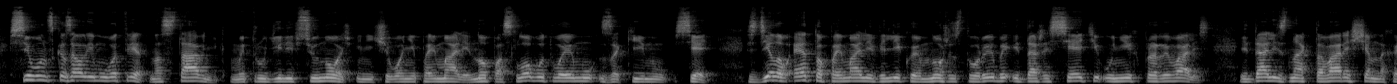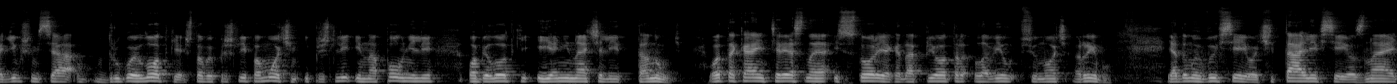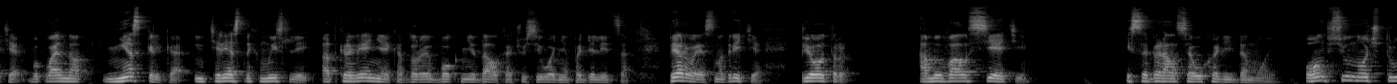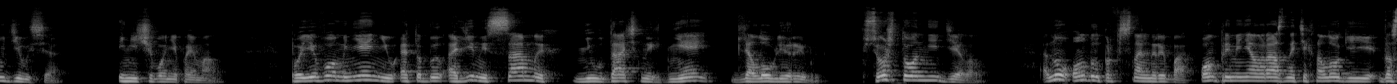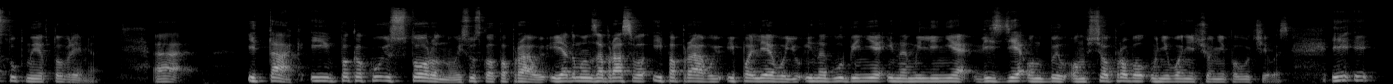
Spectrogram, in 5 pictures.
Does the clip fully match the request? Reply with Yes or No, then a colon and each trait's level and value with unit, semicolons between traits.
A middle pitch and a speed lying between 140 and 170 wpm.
Yes: medium, 145 Hz; average, 150 wpm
